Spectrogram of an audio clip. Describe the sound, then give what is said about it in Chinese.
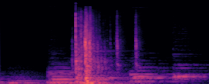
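A room door is shut with one heavy, dull thunk, followed by a couple of fainter knocks. “八一老爷摇着头，和自己的妻子躲进房间，还关上了门。”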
